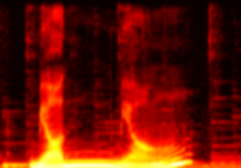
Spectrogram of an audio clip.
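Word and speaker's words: 몇 명: Myong myong is pronounced myon myong.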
